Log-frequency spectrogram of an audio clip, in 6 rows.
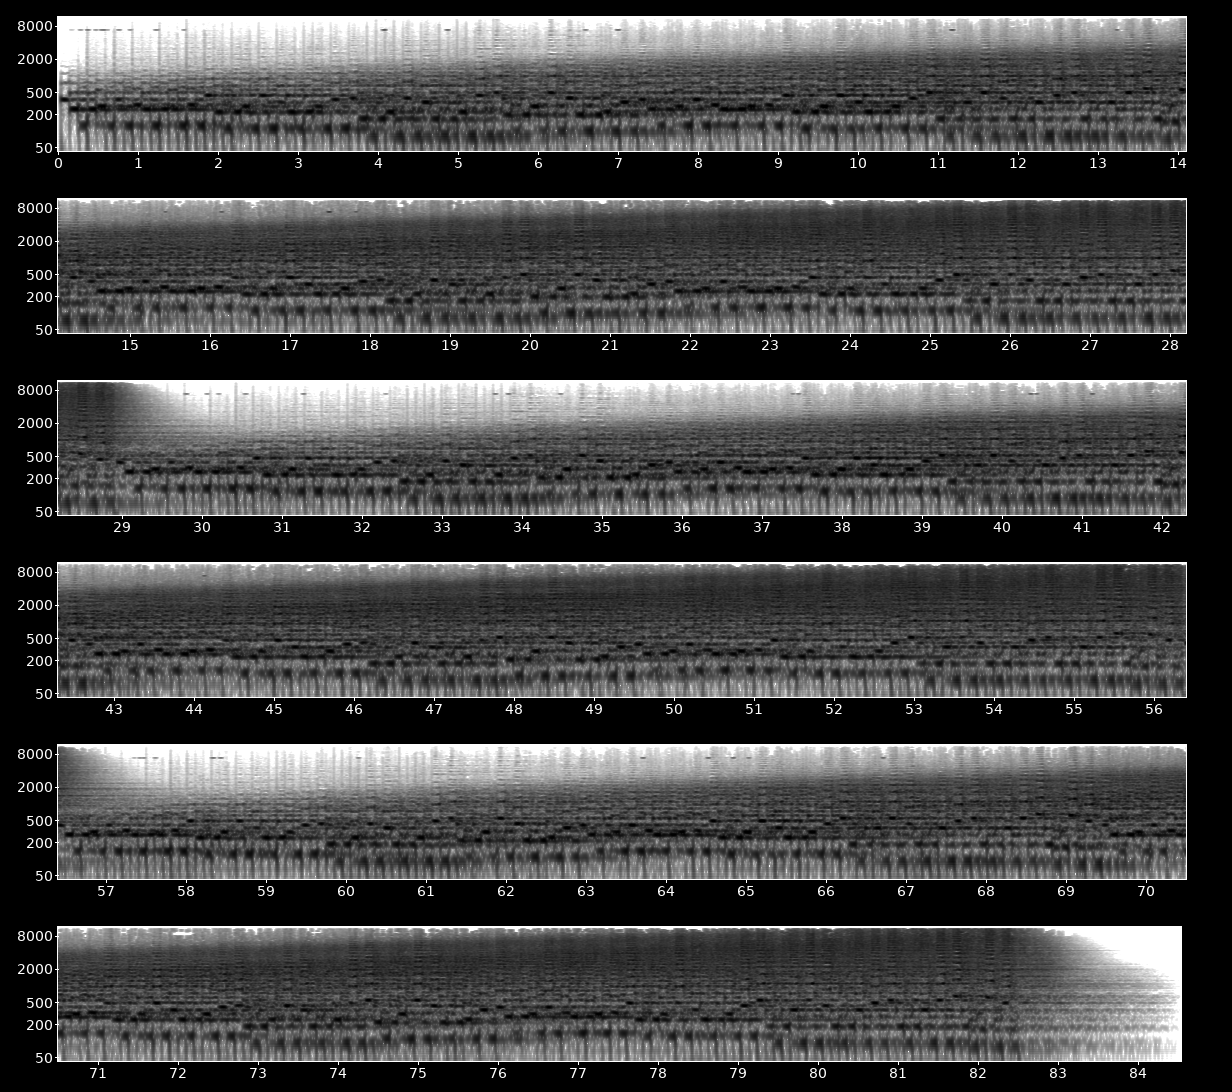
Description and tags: Day 4 4th July Timbre THE LIGHT! INTENSIFIED REMIX
Day 4. WHOA! This sound is a HECK of a sound. (sounds MUCH better when downloaded!) and through various little tweaks in Audacity it is probably even better.
Still sounds good though.
Effects added include:
*reverb
*wah-wah
*high pass
*resampling
Edited in Audacity.
This is a part of the 50 users, 50 days series I am running until 19th August- read all about it here.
